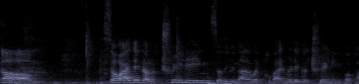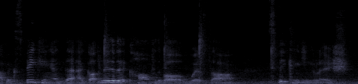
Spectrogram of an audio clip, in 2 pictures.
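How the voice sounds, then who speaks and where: A woman talks very fast with lively intonation at a medium pitch, her loudness swinging widely. Noticeable background noise and audible room echo fill the recording. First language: not English. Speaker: alumni panelist. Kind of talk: panel discussion. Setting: campus event with audience.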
